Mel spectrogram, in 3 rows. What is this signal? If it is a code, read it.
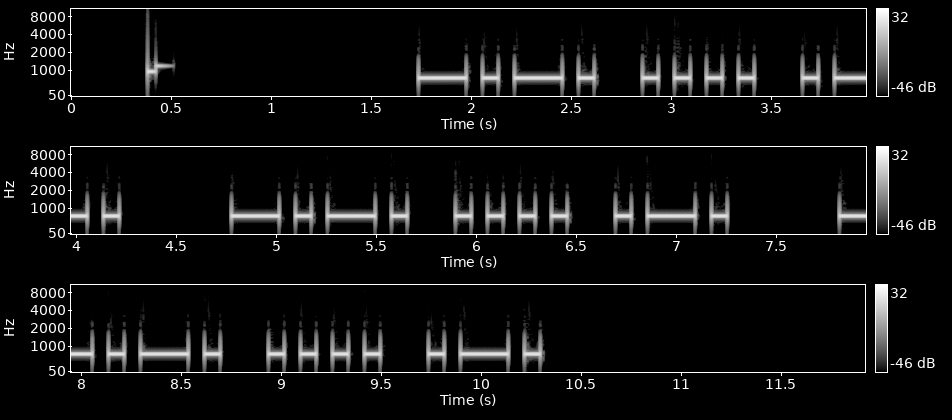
Morse code, heard as a keyed tone, about 15 wpm, 700 Hz. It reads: CHR CHR CHR
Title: Multi-letter Phonemes Repeated 3x 15wpm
